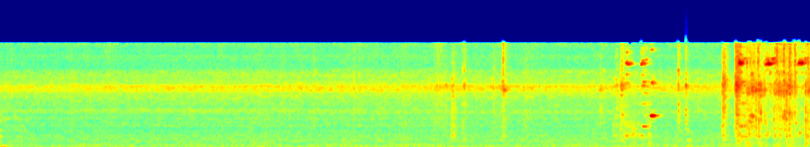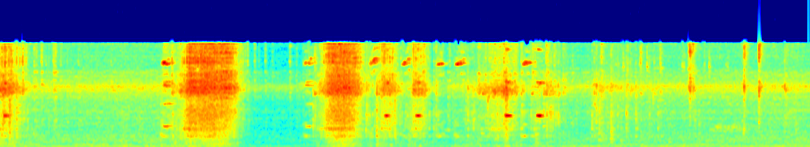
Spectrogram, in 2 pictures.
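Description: Industrial sewing machine running steadily as fabric is fed through it, topstitching a bias-bound apron neckline. About ten seconds in the steady sound gives way to two loud, noisy bursts with a brief quieter gap between them, then the machine runs on.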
